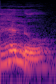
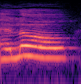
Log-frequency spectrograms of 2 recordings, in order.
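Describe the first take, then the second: First: It is said plainly, in a normal voice. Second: It is said warmly, in a polite voice.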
